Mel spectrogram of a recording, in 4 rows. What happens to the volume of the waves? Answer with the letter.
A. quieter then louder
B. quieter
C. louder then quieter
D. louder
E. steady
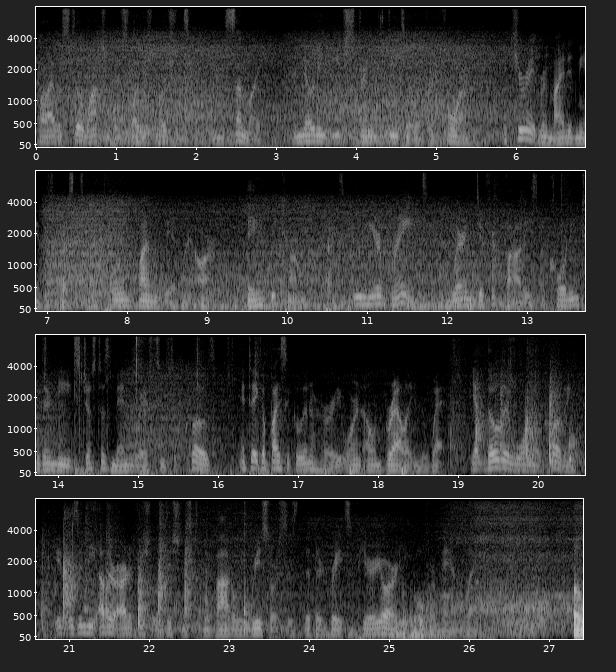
A.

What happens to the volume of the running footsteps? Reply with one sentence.
The volume of the running footsteps goes up.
